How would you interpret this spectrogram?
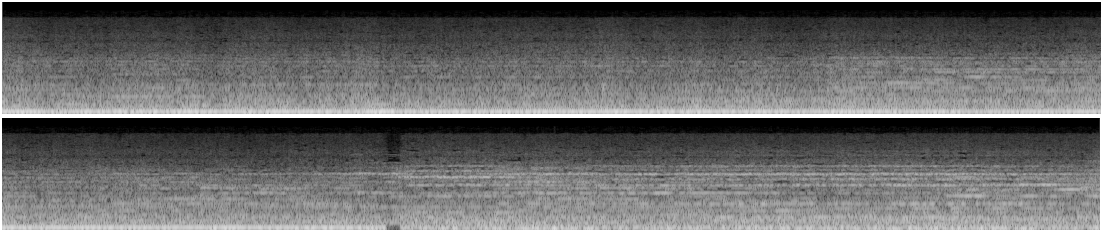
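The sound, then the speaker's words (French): A moving truck's engine rumbles loudly and steadily, a deep droning hum that abruptly shifts in tone partway through, as if changing gear while pulling up. No one speaks. “On arrive en même temps que le camion de déménagement.”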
